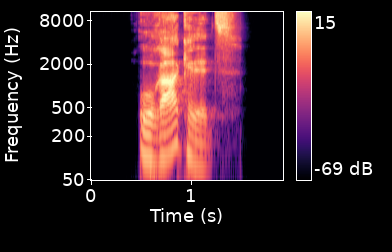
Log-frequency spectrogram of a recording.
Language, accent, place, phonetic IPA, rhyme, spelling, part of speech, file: German, Germany, Berlin, [oˈʁaːkl̩s], -aːkl̩s, Orakels, noun, De-Orakels.ogg
- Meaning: genitive singular of Orakel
